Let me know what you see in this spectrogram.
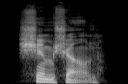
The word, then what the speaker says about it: Shimshon: And the woman bore a son and called his name Shimshon. That's how you actually pronounce it. – Oh. – But it's Samson. That's how we read it in English.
